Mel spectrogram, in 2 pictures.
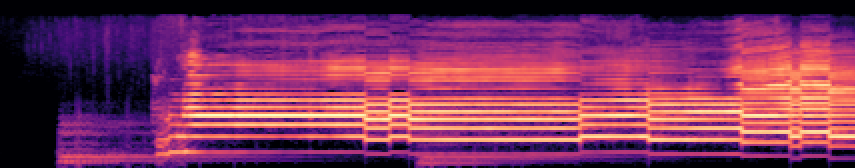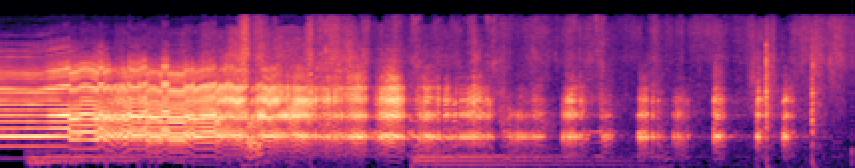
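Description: A man's loud crying wail run through autotune, so that it sits on held musical notes that jump abruptly from pitch to pitch. From about seven seconds in the wail turns rougher and breaks up into choppy sobs on lower notes.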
